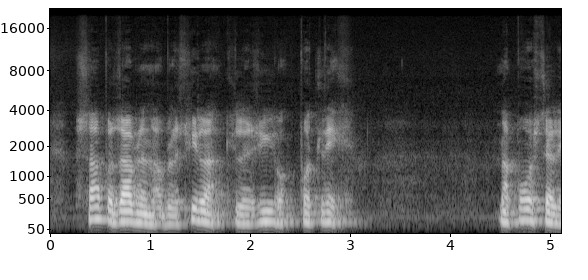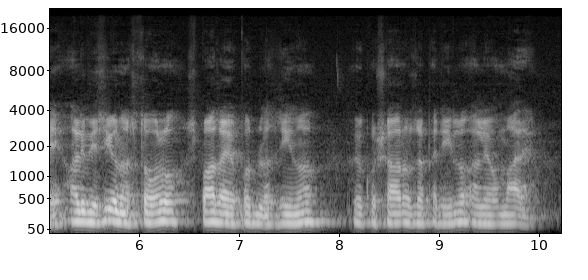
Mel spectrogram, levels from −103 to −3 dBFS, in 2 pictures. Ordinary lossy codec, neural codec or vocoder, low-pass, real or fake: none; vocoder, 44.1 kHz, 128 mel bands, Pupu-Vocoder; 19.8 kHz; fake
